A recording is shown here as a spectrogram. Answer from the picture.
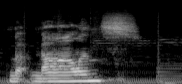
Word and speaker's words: New Orleans: Nolans. That's how they say it down there.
